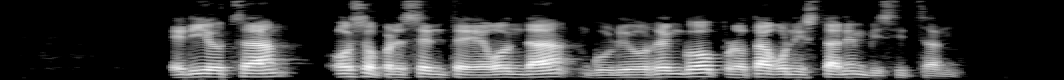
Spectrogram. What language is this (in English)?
Basque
